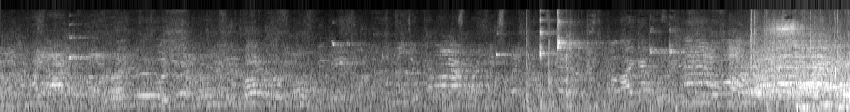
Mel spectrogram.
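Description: Basketball bouncing on a gym floor amid crowd voices in a large echoing hall. Near the end the crowd noise swells into cheering.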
